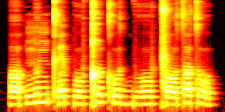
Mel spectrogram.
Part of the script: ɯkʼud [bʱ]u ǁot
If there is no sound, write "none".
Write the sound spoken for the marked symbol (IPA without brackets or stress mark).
bʱ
